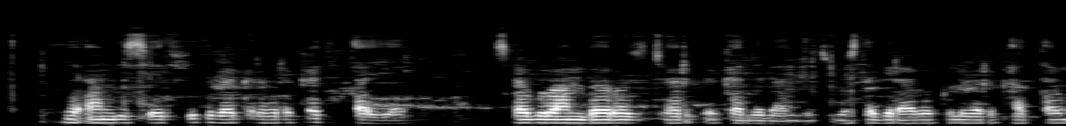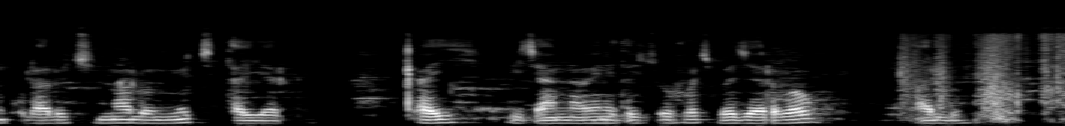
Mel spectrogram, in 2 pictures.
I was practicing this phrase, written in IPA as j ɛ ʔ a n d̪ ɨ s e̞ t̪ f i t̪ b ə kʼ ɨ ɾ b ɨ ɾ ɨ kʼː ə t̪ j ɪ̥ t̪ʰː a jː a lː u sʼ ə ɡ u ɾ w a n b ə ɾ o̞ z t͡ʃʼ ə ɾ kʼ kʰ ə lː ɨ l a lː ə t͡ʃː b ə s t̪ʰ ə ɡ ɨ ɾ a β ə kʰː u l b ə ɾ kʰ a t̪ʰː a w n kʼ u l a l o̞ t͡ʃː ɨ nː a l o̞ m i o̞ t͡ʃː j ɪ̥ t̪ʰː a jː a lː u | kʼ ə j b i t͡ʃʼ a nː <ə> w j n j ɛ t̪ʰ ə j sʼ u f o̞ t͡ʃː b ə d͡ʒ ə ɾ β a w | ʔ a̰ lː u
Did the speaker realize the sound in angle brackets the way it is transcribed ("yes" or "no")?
no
